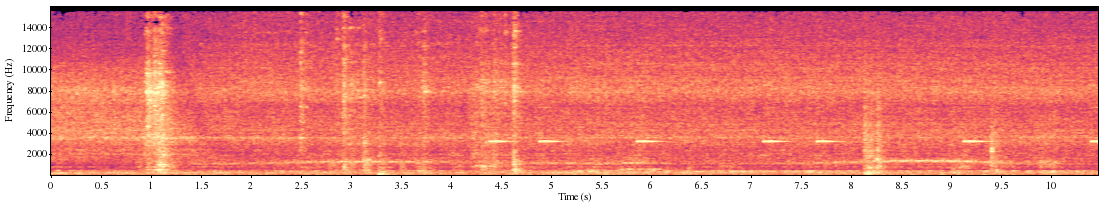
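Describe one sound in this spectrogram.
Buttons on a handheld game console click as they are pressed.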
